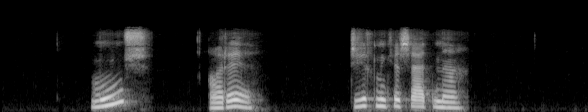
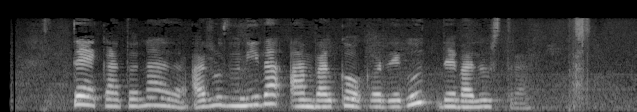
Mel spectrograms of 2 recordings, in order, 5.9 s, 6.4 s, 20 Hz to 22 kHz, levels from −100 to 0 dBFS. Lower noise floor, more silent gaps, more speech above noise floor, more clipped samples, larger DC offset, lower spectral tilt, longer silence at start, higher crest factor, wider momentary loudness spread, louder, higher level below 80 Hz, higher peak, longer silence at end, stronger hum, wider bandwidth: first, -85 dBFS vs -53 dBFS; neither; first, 62 dB vs 28 dB; neither; neither; about the same, -4.5 dB/octave vs -5 dB/octave; first, 0.9 s vs 0.75 s; about the same, 18 dB vs 18 dB; second, 12 LU vs 16 LU; about the same, -25 LUFS vs -25 LUFS; first, -68 dBFS vs -76 dBFS; about the same, -10 dBFS vs -8 dBFS; first, 1.25 s vs 0.45 s; neither; second, 8 kHz vs 11.5 kHz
